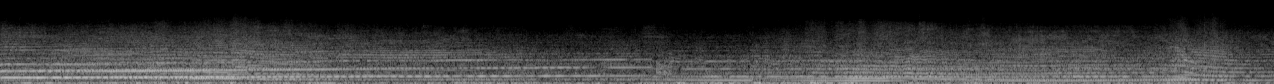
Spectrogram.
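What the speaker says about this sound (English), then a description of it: "Watching these open wheel machines ripping around here at Watkins Glen" Open-wheel race cars rip around the Watkins Glen circuit, their engines a loud, continuous whine of rising and falling pitch as several cars pass and shift, with no voices over it.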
